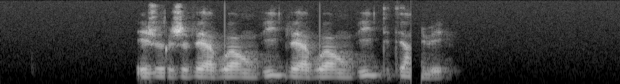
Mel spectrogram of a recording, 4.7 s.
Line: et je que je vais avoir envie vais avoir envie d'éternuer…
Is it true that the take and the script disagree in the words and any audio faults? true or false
true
